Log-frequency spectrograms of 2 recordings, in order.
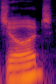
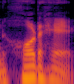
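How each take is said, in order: First: The name is said with English sounds. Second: The name is said with Spanish sounds. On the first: The speaker calls it wrong. "sees your name and says George" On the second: The speaker calls it right. "it's the Mexican Spanish enunciation"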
